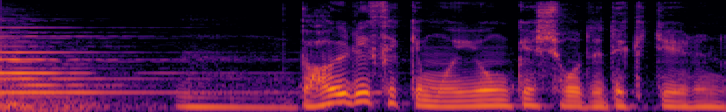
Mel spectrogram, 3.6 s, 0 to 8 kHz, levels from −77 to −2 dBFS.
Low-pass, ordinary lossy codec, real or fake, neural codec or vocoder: none; none; real; none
